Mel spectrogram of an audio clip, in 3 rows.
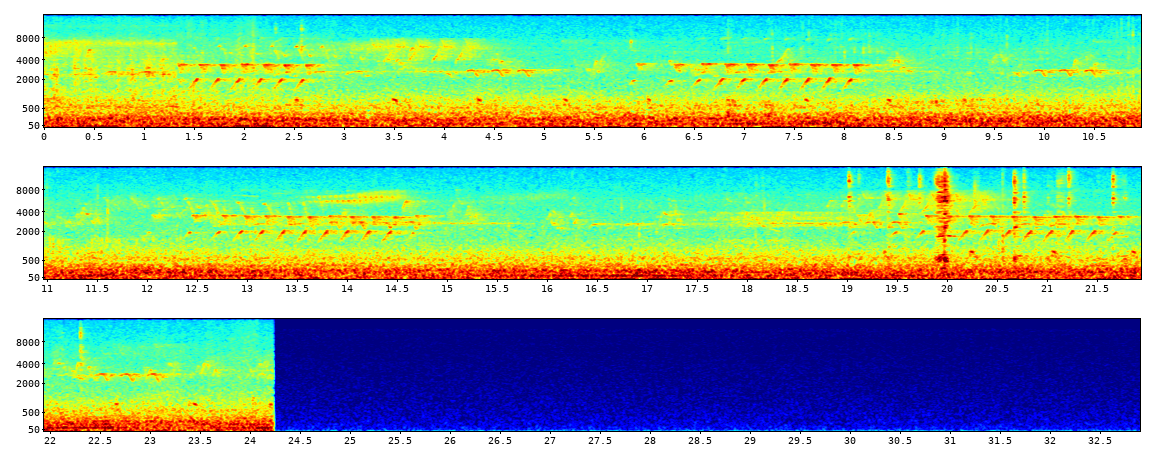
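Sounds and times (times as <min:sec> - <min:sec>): low outdoor background: 0:00.0 - 0:32.7
metal pot clink: 0:18.9 - 0:22.7
high rapid trilling calls: 0:19.0 - 0:22.7.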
